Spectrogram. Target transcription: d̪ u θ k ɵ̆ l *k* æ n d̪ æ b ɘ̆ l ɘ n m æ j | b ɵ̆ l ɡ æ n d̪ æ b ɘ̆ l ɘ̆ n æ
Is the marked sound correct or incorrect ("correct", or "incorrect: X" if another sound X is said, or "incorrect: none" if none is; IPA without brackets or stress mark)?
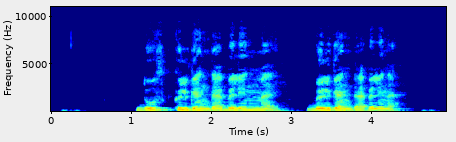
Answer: incorrect: ɡ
